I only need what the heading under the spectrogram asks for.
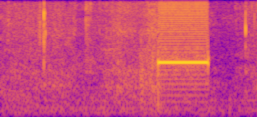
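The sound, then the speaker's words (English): A voicemail beep tone sounds once: a loud, steady electronic beep lasting about half a second, alone over faint background hiss. “You may leave a message after the tone”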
